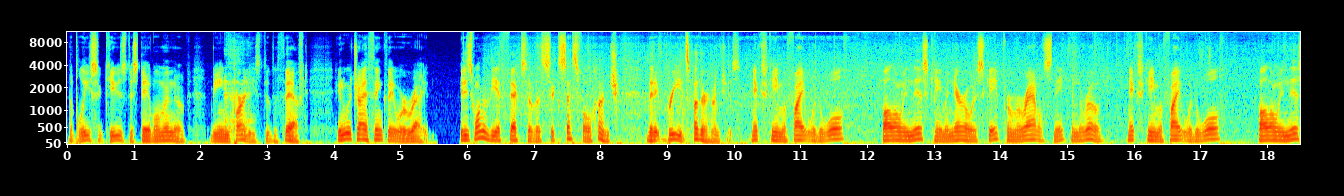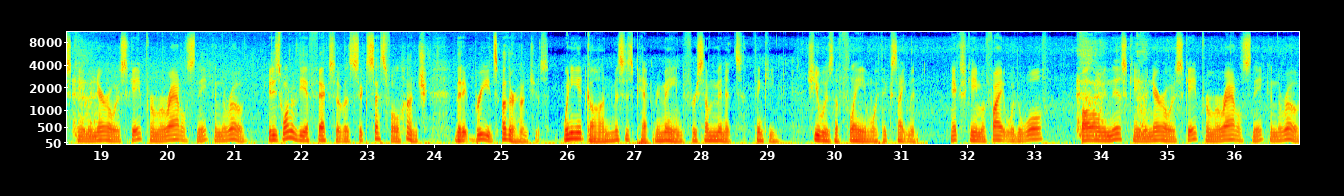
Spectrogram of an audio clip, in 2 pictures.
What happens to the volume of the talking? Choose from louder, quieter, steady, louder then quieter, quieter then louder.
steady.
